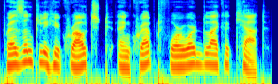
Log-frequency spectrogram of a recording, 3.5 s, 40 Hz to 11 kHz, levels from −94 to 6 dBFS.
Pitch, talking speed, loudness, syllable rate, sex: 145 Hz, 155 wpm, -18 LUFS, 4.0 syllables/s, male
